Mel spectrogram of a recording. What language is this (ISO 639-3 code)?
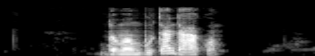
gba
